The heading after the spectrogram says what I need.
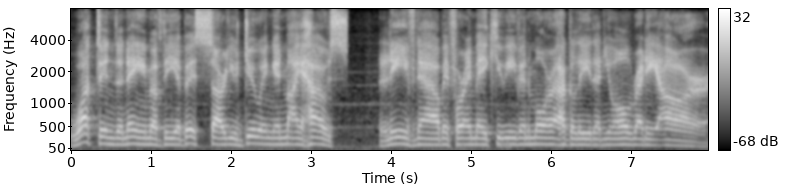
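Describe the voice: A man performs a put-on character voice at medium pitch and a moderate pace, with fairly even intonation, very even loudness and faint music in the background.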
